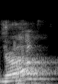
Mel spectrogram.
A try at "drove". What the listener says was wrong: So the R was a little bit rolled before.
